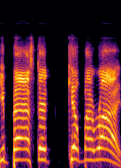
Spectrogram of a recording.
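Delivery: very high, loud, shrill pixie voice. Narrating a game, a pixie beside Sully reacts to the destroyed ride, high-pitched pixie voice. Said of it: "a high-pitched voice".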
